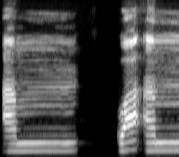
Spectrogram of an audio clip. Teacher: میم شدد ہے، اس میں غنہ ہوگا اور میم کو آگے سین کے ساتھ ملا دیں گے کیونکہ سین مشدد ہے۔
